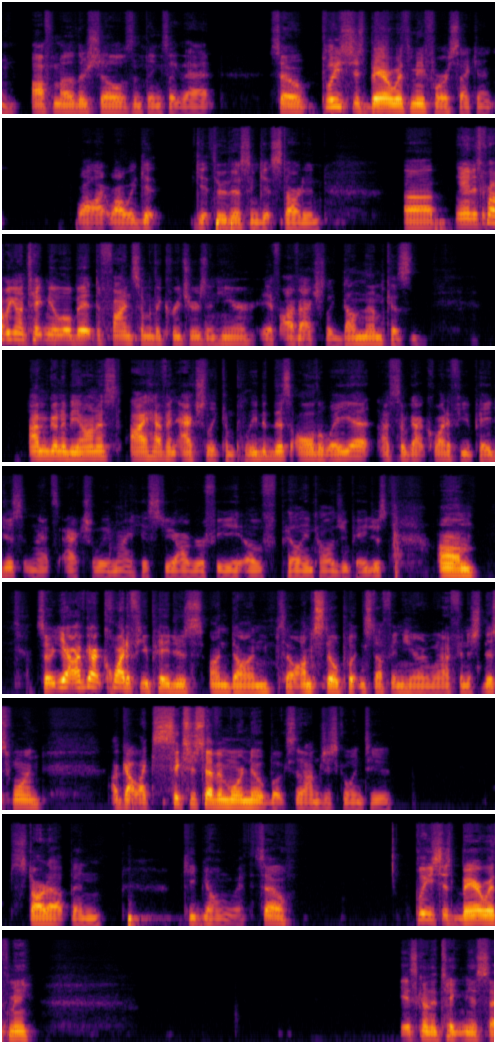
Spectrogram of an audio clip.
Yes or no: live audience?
no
